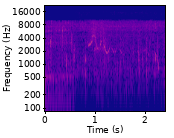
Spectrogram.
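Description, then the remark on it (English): A man's brief, low, rattling snore rumbles for about half a second, then gives way to faint high warbling whistles that rise and fall over a soft background hiss. No one speaks. “That would be him snoring.”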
